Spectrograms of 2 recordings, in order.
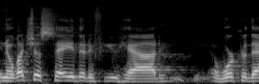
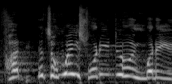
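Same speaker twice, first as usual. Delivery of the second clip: shocked outcry; 13 semitones higher, faster than usual. Retold or imitated. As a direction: cry out in disbelief at the waste. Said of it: "there's a reaction that's a natural reaction".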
